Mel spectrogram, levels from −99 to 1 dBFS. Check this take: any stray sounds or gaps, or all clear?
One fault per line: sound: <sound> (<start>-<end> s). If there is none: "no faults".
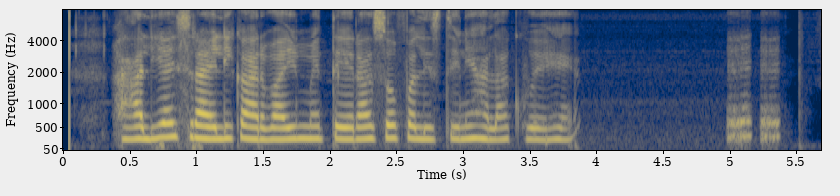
sound: laugh (5.0-5.4 s)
